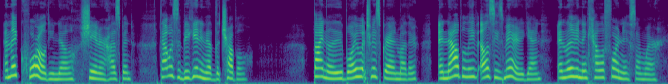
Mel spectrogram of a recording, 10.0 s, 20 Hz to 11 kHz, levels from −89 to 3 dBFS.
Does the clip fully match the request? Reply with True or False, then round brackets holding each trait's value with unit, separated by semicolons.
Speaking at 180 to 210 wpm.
True (195 wpm)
